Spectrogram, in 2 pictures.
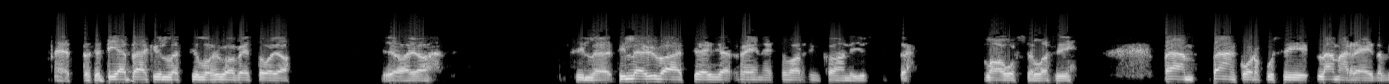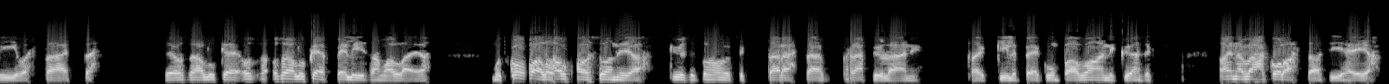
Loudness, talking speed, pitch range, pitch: -13 LUFS, 125 wpm, 105-115 Hz, 110 Hz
